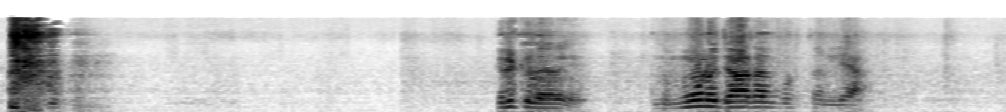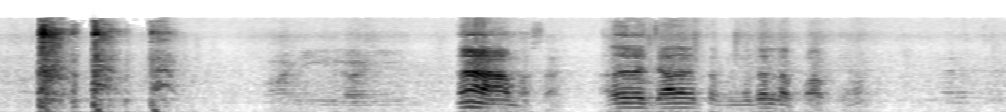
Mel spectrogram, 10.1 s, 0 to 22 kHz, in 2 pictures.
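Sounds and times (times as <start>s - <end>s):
man talking: 6.4s - 10.0s.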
